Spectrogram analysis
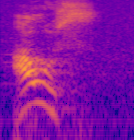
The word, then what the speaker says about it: aus: ए यू को बोलेंगे आउ, ए यू विल बी आउ, आउ, आउ। And what is this? आउस। करेक्ट, आउस।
